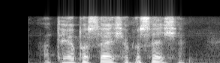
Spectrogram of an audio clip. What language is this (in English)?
Russian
